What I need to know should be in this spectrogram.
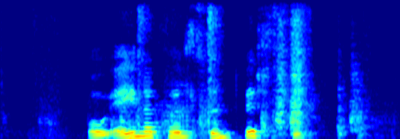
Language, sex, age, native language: Icelandic, female, 50-59, Icelandic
